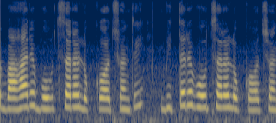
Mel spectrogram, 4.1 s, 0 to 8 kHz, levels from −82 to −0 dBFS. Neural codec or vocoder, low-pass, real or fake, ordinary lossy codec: none; none; real; none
